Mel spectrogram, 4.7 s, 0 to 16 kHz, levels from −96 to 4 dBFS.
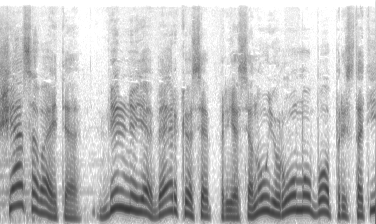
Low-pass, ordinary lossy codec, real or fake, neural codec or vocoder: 14.4 kHz; AAC, 64 kbps; real; none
